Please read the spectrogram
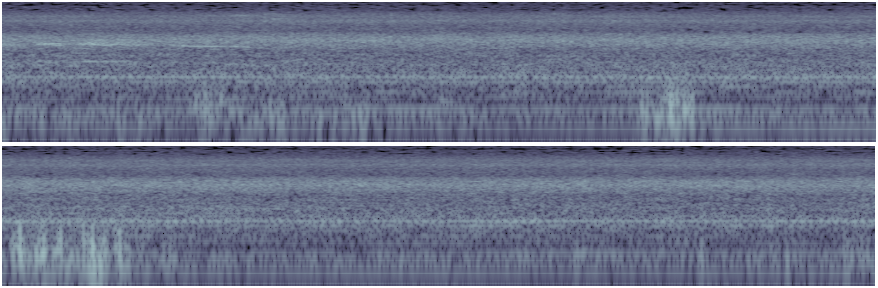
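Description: Steady hum of a fan running, with a few soft low knocks about three seconds in and again between four and five seconds in.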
